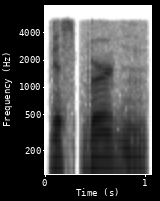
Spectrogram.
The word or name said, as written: disburden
